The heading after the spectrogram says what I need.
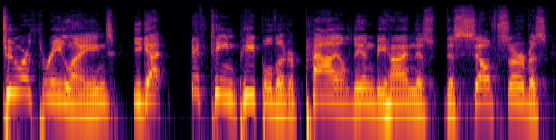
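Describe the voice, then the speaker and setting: A man's voice: high-pitched, animated, moderate pace, sharp tone. A man co-hosting a radio show, complaining bluntly. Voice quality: blunt, ranting, politically incorrect cowboy. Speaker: radio co-host. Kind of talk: casual radio chat. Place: radio studio.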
